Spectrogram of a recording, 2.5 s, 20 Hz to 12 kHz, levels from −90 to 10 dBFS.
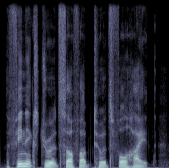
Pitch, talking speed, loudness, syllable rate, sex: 125 Hz, 210 wpm, -18 LUFS, 5.4 syllables/s, male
